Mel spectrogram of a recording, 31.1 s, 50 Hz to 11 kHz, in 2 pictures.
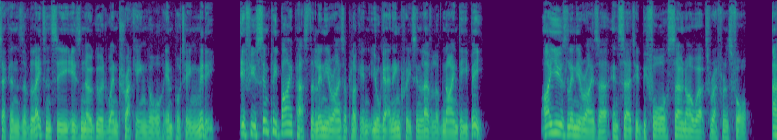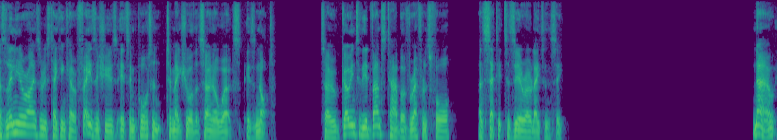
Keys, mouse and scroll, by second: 7.3 click, 9.2 click, 16.6 click, 21.9 click, 25.1 click, 26.2 click, 29.7 click.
